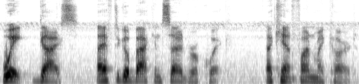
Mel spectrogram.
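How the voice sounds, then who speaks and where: A man's voice: mid-range voice, moderate pace, husky, natural voice. A man playing a nonchalant, joking college student in an amateur radio play, speaking dismissively. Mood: casual.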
